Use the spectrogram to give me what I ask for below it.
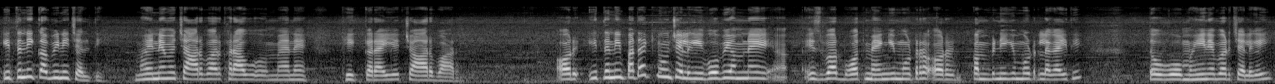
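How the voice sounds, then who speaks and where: A woman's voice: a little high, normal speed, a bit bright, slight background noise. A woman vlogging to her viewers outdoors, gloating and laughing often as she talks. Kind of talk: casual vlog monologue. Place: outdoors, open weather around.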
